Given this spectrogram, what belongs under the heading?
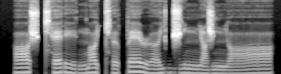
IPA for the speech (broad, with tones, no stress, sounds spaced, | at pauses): ɒː˧ ʃ cʰ ɛ˨˦ ɾ ɪː˨ ŋ͡m ɒ˦ cʰ ə˨ p ɛ˦ ɹ ʌ˨˦ j d͡ʒ i˧ ɲ ɑ˨ ʒ ɲ ɒː˨˦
